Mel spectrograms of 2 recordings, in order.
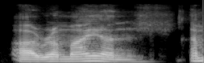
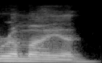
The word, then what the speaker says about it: Ramayana: I remember Brahmananda some years back, he presented or was selling Ramayan. Am I pronouncing it correctly? Is it Ramayan or Ramayan? I say It's Ramayana. Ramayana. Yeah. Ramayan, yeah.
